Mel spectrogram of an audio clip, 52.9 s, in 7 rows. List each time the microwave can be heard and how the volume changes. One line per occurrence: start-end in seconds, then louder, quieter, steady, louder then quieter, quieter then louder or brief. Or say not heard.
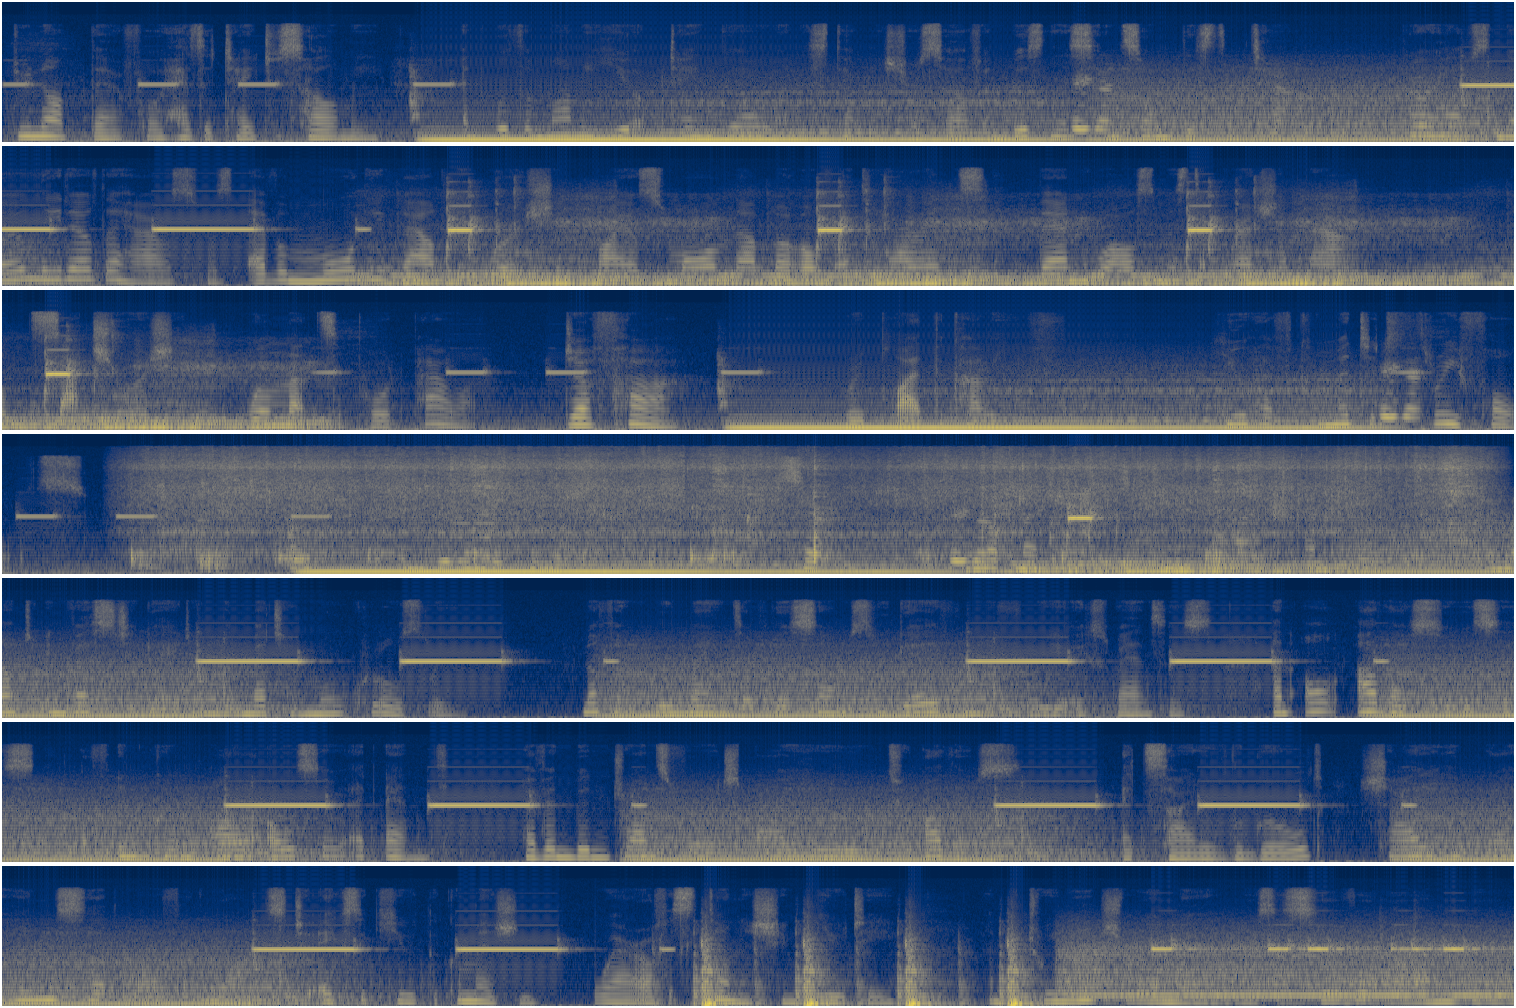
0.0-52.8 steady.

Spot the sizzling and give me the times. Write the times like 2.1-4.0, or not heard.
23.2-30.2.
